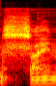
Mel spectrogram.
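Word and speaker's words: sign: strength strength मतलब शक्ति एस आई जी एन साइन मतलब हस्ताक्षर डी ई एस आई जी एन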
